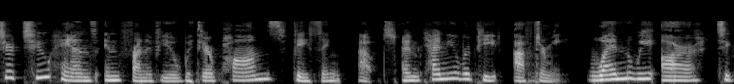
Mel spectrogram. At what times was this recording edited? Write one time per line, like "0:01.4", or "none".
0:04.0
0:05.8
